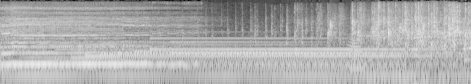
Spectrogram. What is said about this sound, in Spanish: Un aplauso, gracias.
